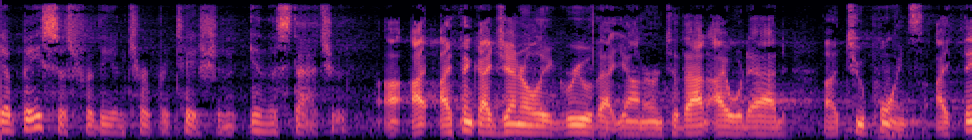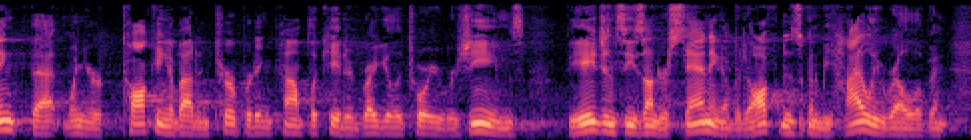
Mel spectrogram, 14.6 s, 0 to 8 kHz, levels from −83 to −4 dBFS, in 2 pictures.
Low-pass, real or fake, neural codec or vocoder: 7.2 kHz; real; none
